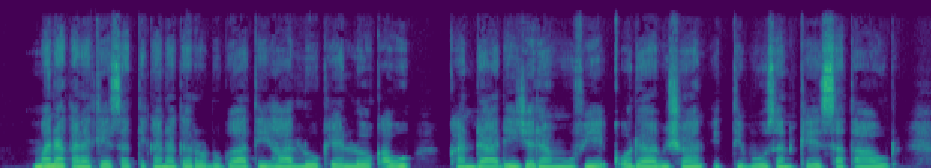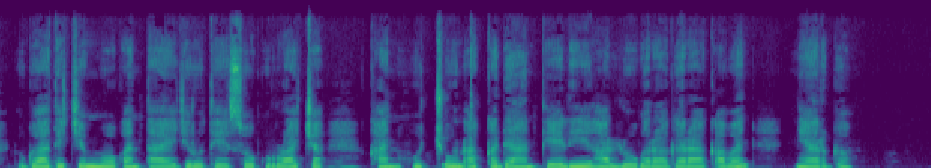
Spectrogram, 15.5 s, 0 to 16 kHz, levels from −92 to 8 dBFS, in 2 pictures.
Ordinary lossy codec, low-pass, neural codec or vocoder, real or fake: AAC, 96 kbps; 14.4 kHz; none; real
